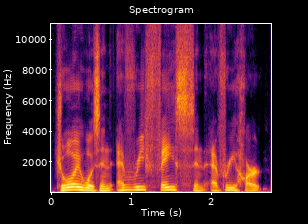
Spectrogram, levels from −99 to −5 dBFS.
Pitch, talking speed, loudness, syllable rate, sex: 150 Hz, 175 wpm, -16 LUFS, 4.8 syllables/s, male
